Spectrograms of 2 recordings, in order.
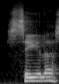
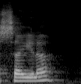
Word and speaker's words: Selah: Selah, Selah, can be pronounced both ways.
